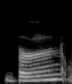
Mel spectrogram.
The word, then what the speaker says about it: Byrne: And on Instagram, she's under Burn Wild Coaching. And Burn is spelled BYRNE, which is her maiden name.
